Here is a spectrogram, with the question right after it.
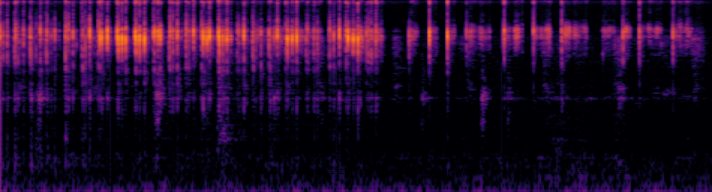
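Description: Long acrylic nails tap and scratch the glossy card cover of a thin softcover children's picture book, "House for Sale" from the Oxford Reading Tree series, lying on a stack of similar books on carpet. Rapid, dense, bright clicking taps fill the first five seconds, then thin into sparser taps and light scratches. Each sound is crisp and high with almost no low end.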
